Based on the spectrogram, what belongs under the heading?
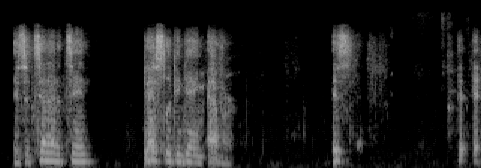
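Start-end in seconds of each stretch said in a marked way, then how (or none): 0.2-3.2 put-on solemn, earnest, fervent delivery. Mocking fans who close their eyes and speak: imitating fans' solemn conviction. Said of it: "they close their eyes, they hold their hands tight, and they say".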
